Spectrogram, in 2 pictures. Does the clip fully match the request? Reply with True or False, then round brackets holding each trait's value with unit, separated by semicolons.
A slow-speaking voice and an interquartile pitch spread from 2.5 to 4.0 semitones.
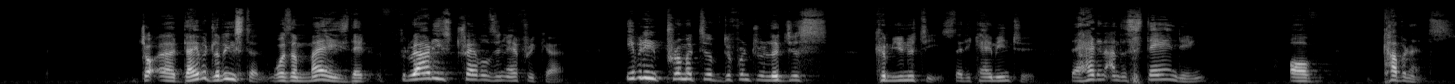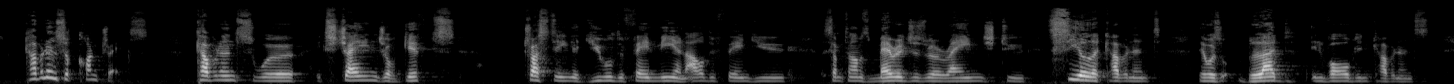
False (120 wpm; 4.8 semitones)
